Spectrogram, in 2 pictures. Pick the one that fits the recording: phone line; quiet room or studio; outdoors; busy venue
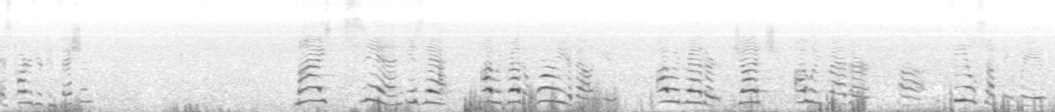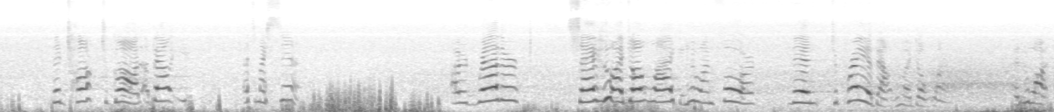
outdoors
